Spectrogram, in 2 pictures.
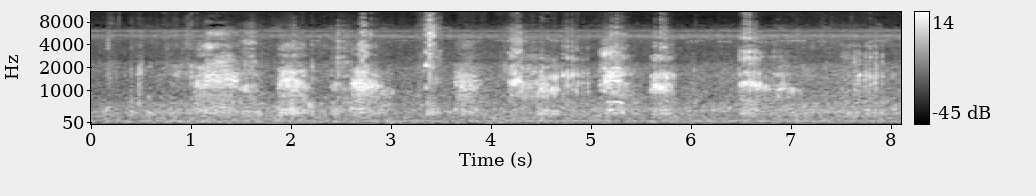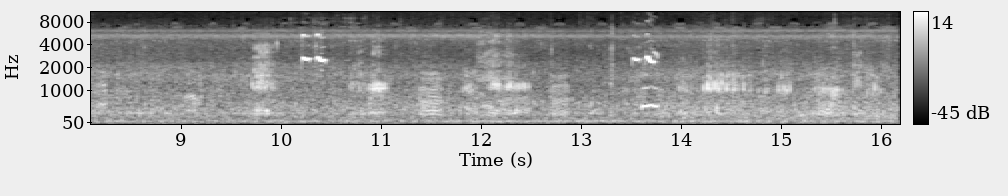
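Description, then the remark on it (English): Harsh, rasping angry calls of big birds going beak to beak at a glacial pond on the Connecticut shore burst out again and again at an uneven pace, loud and strangled-sounding, with grunting croaks between them and no voices. “The angry calls sound like someone's getting strangled.”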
